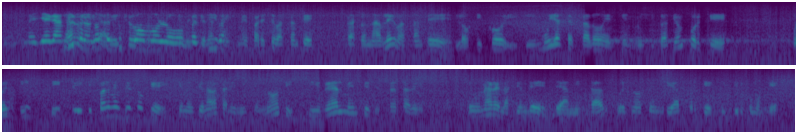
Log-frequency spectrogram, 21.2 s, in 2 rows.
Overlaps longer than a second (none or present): present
